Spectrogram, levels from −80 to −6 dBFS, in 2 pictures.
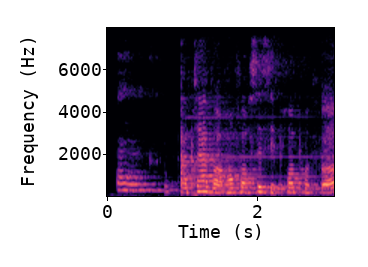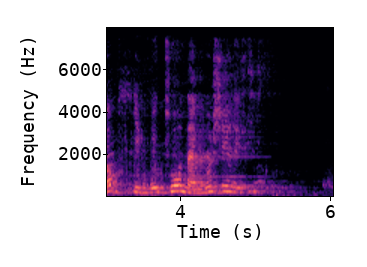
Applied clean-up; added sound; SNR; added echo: neural separator model SepFormer DNS4.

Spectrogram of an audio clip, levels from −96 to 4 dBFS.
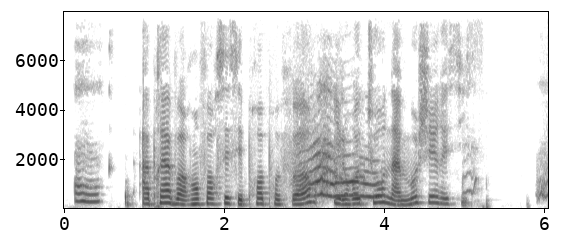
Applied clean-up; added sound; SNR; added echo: none; none; none; none.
